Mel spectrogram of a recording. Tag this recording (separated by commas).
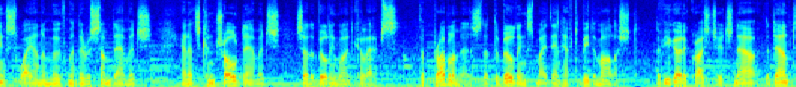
Speech, Music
